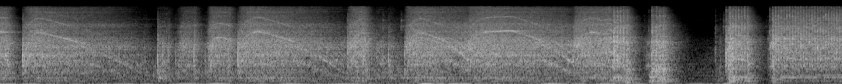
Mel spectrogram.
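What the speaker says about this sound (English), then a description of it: "I'm going to get these screws in." A power drill drives screws into a DIY wooden shop storage cart: several loud, close whirring runs whose pitch climbs as each screw seats, separated by short pauses.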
